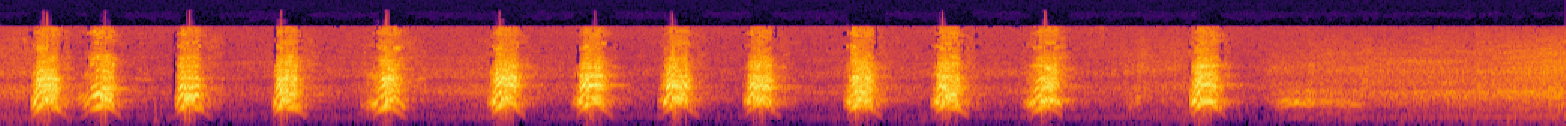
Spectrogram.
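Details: Fox Terrier hunting wild boar, barking in a rapid series of sharp, even barks, about a dozen in six seconds at roughly two per second, then stopping as a rushing noise rises at the end.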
